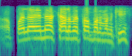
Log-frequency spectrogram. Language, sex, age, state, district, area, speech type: Maithili, male, 60+, Bihar, Madhepura, urban, conversation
